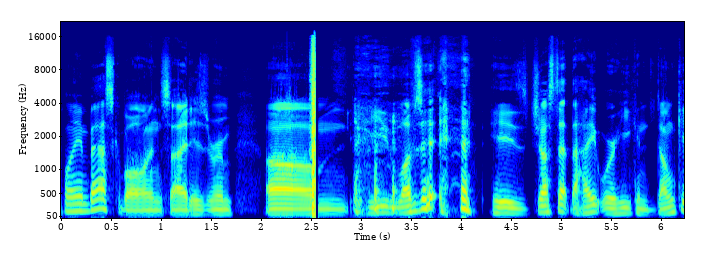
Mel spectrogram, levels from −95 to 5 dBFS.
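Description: At 2.48 s a wireless microphone squelch dropout occurs: the FM signal fades, hiss rises briefly, then the receiver's squelch mutes the speech for about 35 ms before it returns at 2.57 s.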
